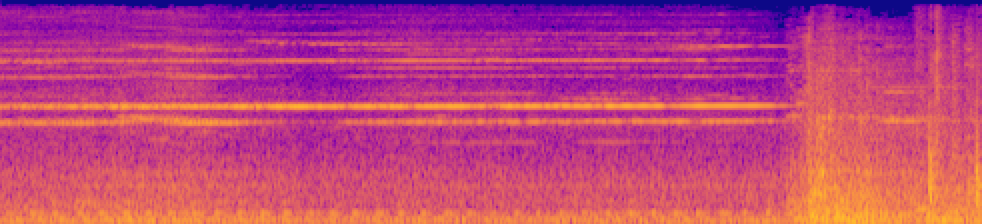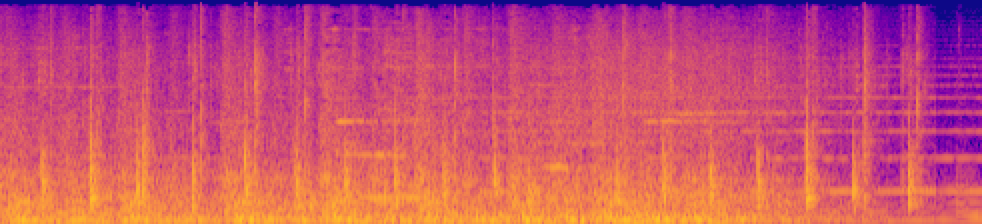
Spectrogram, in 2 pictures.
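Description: A Tokyo subway train running on rails, starting with a sustained high metallic wheel squeal, then a loud rumble of rolling cars with irregular clacking over the track joints.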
